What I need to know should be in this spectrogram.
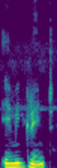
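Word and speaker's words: emigrant: এবং অপশন বিতে রয়েছে ই দিয়ে রয়েছে, এটার উচ্চারণটা অনেকটা এমিগ্রেন্ট। ঠিক আছে, এমিগ্রেন্ট আর ইমিগ্রেন্ট।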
